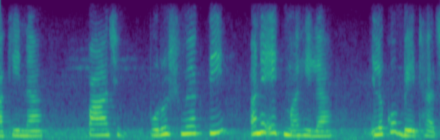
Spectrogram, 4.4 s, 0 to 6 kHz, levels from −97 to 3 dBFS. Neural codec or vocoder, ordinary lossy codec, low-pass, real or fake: none; Opus, 16 kbps; 5.4 kHz; real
